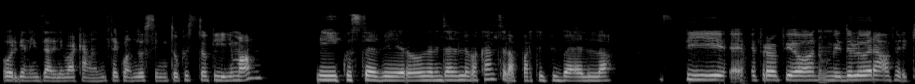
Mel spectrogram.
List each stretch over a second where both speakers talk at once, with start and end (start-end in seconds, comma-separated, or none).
none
